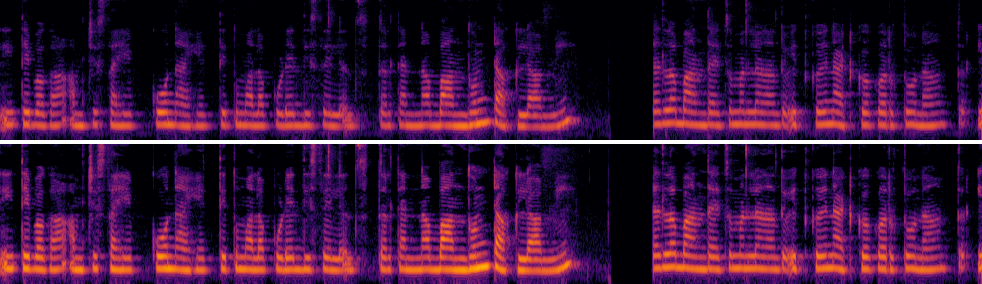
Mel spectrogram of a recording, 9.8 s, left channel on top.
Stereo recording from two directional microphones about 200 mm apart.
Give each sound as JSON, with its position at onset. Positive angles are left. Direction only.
{"t": 0.0, "sound": "speech", "side_deg": -35}
{"t": 6.5, "sound": "speech", "side_deg": -20}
